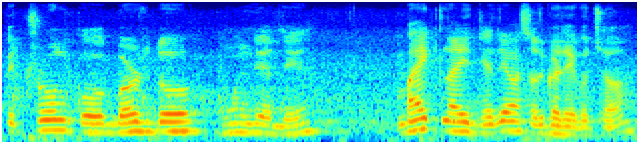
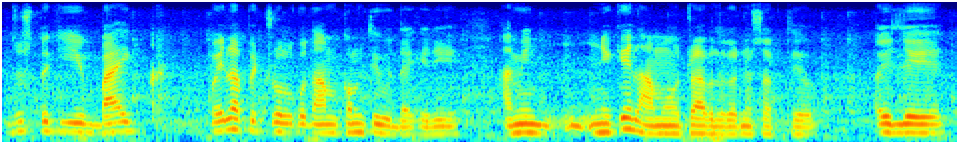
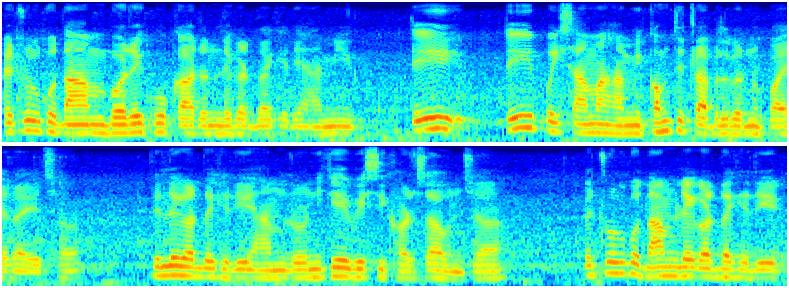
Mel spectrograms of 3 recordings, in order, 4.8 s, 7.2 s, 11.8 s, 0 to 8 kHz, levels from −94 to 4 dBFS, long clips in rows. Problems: background sounds at intervals, background conversations at intervals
